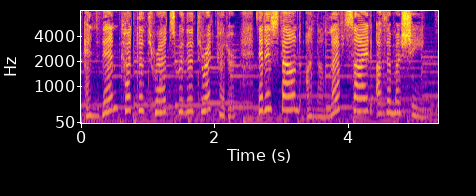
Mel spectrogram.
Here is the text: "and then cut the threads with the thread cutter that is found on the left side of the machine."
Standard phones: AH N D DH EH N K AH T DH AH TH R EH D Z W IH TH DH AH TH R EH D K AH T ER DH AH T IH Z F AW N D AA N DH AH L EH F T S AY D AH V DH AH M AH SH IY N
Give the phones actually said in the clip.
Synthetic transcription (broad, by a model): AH N DH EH N K AH T DH AH TH R EH D Z W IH DH AH TH R EH D K AH T ER DH AH T IH Z F AW N D N DH AH L EH F T S AY D AH V DH AH M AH SH IY N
